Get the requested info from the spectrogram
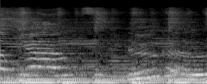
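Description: A woman singing into a handheld microphone over accompanying music.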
